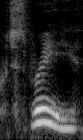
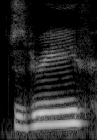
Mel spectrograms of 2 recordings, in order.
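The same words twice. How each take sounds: First: Sigh, just breathe. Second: Said in the usual way. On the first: Retold or imitated. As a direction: exhale and calm yourself down. Calming herself after crying.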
